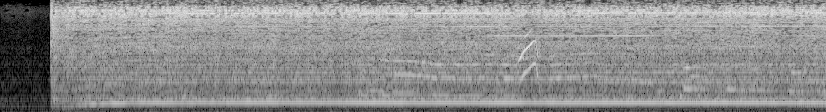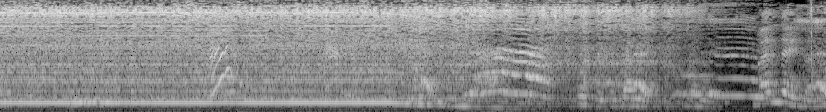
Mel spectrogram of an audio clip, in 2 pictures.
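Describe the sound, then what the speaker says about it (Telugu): A kitchen mixer grinder powders roasted makhana and puffed rice, a loud steady whine that runs for about twelve seconds, then winds down, with a voice briefly heard near the end. "ఇప్పుడు నేను వీటిని కూడా మిక్సీ పట్టేస్తున్నాను"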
